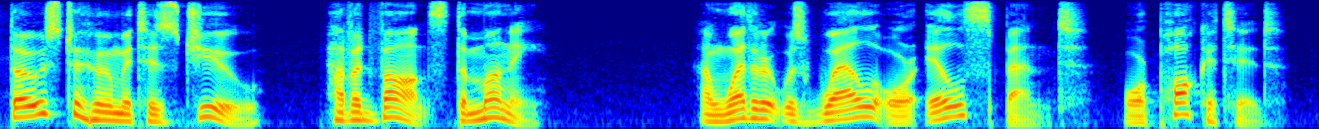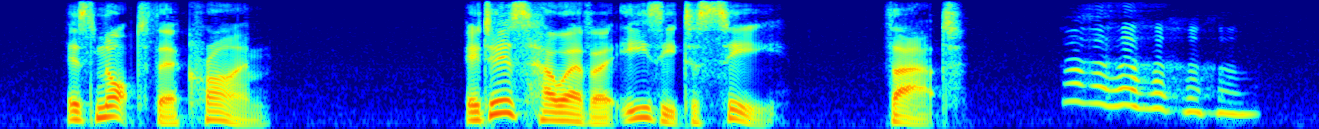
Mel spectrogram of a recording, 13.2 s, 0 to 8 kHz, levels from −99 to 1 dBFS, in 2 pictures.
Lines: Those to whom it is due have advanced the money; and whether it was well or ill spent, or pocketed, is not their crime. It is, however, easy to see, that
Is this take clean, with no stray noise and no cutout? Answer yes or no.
no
